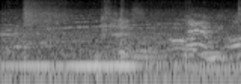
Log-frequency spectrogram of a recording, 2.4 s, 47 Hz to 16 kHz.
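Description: MCI D4500 coach's diesel engine running with a steady low drone heard from inside the cab, louder in the first second and a half, with a faint whine rising slowly in pitch over it.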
